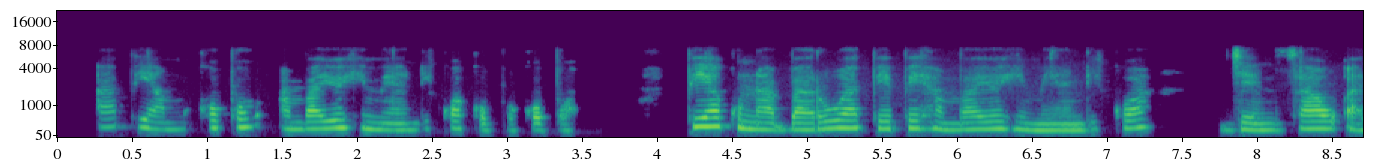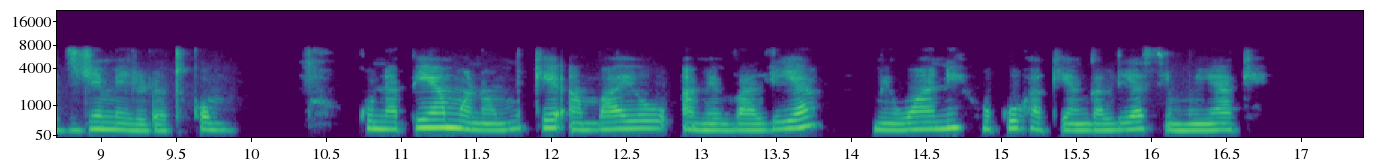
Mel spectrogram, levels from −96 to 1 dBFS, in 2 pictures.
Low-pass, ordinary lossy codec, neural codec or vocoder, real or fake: 7.2 kHz; Opus, 32 kbps; none; real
